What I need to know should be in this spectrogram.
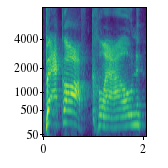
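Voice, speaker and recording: A man's voice: high-pitched, drawn-out words, sharp tone, pitched above the performer's own voice, full character voice. A man voicing a dramatic, stubborn young schoolgirl in a children's storybook, with emphatic, childlike delivery. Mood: alarmed. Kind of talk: children's storybook read aloud.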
